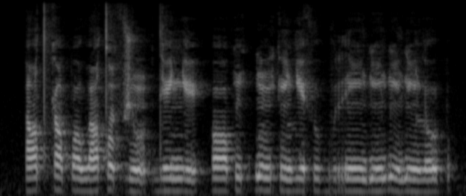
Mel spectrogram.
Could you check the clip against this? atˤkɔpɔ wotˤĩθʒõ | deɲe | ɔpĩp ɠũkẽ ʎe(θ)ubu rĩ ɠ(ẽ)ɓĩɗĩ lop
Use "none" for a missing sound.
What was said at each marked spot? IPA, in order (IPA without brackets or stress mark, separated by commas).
θ, ĩ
